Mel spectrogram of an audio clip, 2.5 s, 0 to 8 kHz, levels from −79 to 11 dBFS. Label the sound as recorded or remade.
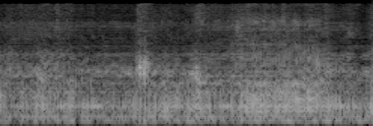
remade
